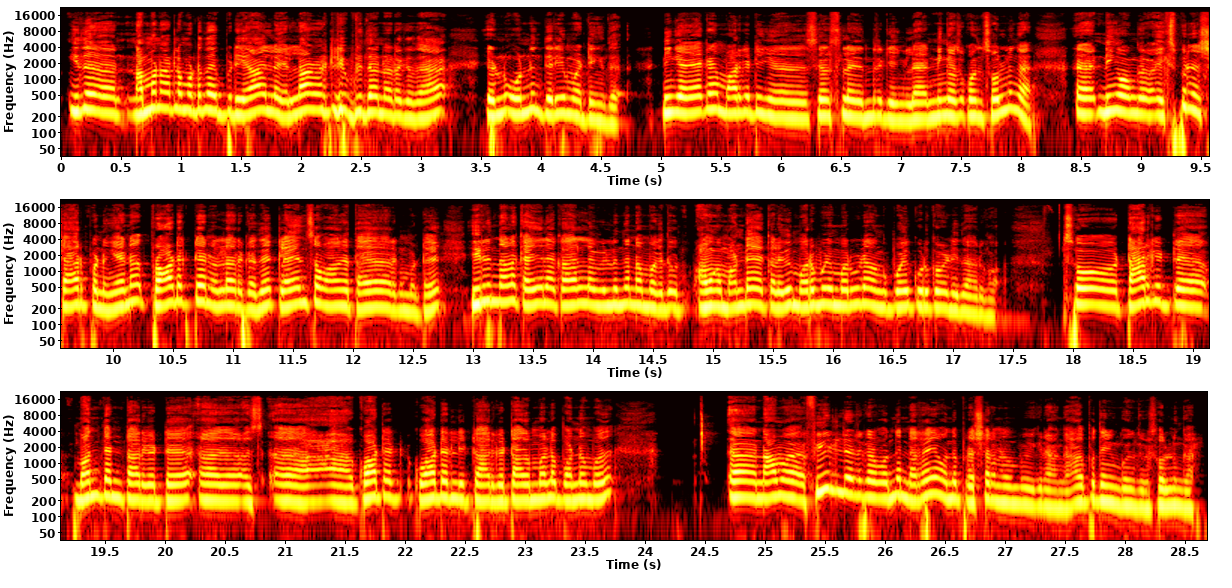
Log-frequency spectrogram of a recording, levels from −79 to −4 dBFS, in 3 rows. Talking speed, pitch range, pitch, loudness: 155 wpm, 200-235 Hz, 220 Hz, -17 LUFS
